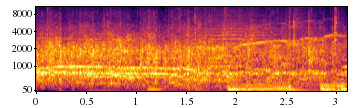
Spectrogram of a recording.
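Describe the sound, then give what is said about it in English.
Audience applause welcomes a comedy act onto the stage in Edinburgh: dense, steady clapping and crowd noise that holds loud through the whole stretch, with some voices mixed in. “Ladies and gentlemen, please give a massive Edinburgh welcome for Johnny and the Baptists!”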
